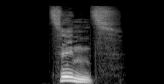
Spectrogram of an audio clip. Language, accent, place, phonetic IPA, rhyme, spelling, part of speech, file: German, Germany, Berlin, [t͡sɪns], -ɪns, Zinns, noun, De-Zinns.ogg
- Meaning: genitive singular of Zinn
